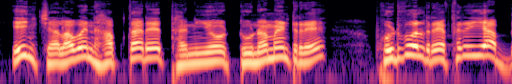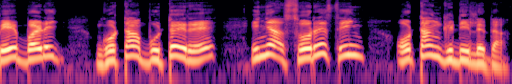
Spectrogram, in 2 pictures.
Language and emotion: Santali, angry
